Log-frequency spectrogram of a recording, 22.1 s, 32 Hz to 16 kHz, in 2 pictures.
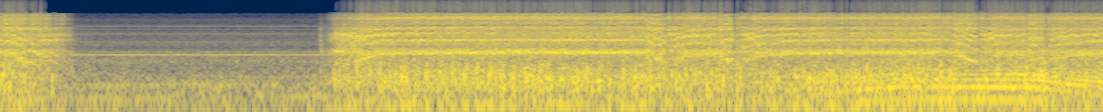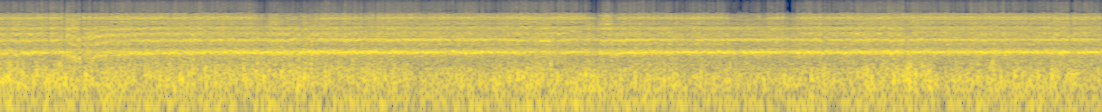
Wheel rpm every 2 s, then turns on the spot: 40, 40, 220, 190, 220, 200, 220, 230, 230, 230, 230.
none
